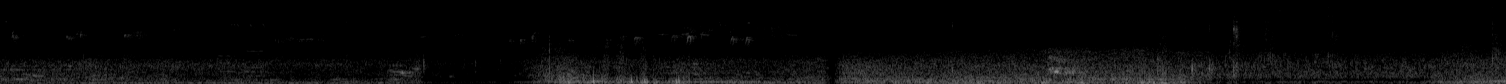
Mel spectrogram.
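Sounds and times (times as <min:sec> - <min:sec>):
birds chirping: 0:00.0 - 0:10.8
low outdoor rumble: 0:13.0 - 0:15.0.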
